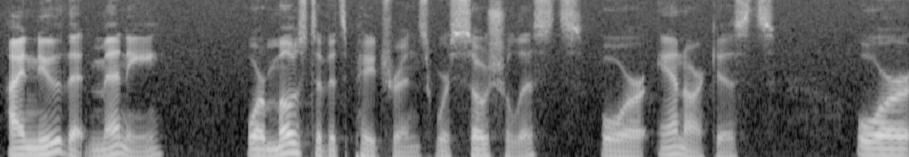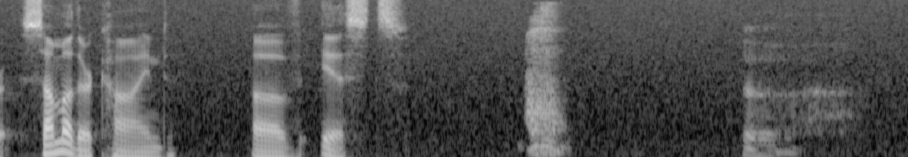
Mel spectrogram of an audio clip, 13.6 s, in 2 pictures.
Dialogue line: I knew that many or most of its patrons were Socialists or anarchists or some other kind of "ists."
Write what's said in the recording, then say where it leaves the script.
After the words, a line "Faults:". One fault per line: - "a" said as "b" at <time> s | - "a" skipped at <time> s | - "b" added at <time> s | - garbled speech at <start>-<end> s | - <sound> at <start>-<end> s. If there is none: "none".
I knew that many or most of its patrons were Socialists or anarchists or some other kind of "ists."
Faults:
- throat clearing at 10.7-11.1 s
- sigh at 12.4-13.3 s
